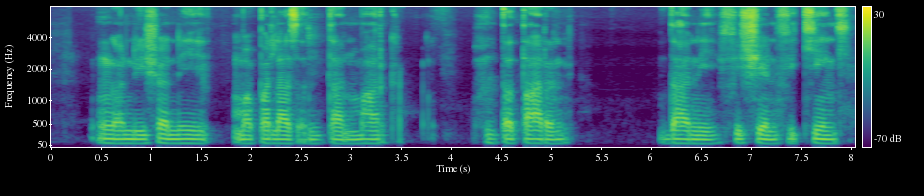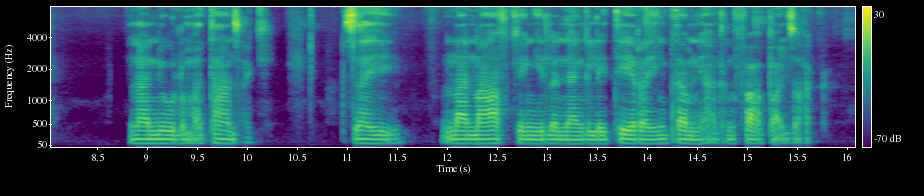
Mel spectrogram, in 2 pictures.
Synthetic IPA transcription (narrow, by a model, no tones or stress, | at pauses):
ŋaniʃəni | mapalaza̰nit̪animaɾikə̥ | nit̪ant̪aɾani̥ | d̪anifiʃenivikʰiŋɡi̥ | naniuluma̰t̪and͡zaki̥ | z̥aj | nanafḁkʲaŋiləniaŋɡlet̪eɾaiɲit̪aminia̰ɳɖ͡ʐunifaɦapa̰nd͡za̰kə̥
